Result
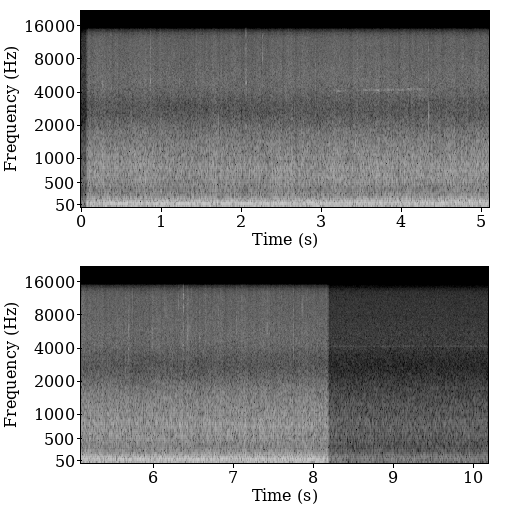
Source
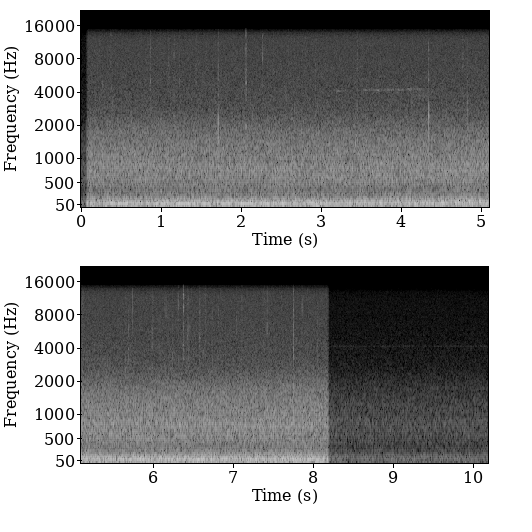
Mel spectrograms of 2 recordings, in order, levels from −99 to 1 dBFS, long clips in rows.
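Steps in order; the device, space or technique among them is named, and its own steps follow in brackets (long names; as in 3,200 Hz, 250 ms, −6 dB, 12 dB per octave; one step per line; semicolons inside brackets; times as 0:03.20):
over-bright horn tweeter (high shelf with overshoot 3,600 Hz +7.5 dB, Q 1.5; brickwall limiter −23 dBFS, peak gain reduction 10 dB)
level +6.5 dB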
